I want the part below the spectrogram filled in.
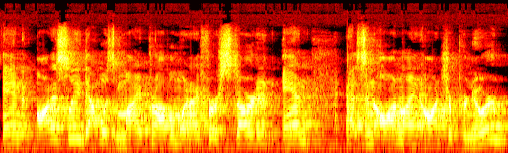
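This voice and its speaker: Over noticeable background noise and audible room echo, a man with a high pitch speaks in a raised, projected voice with an energetic tone and ordinary pitch variation. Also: moderate pace. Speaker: online marketing YouTuber. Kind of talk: tutorial. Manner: energetic, coaching tone.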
